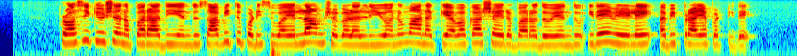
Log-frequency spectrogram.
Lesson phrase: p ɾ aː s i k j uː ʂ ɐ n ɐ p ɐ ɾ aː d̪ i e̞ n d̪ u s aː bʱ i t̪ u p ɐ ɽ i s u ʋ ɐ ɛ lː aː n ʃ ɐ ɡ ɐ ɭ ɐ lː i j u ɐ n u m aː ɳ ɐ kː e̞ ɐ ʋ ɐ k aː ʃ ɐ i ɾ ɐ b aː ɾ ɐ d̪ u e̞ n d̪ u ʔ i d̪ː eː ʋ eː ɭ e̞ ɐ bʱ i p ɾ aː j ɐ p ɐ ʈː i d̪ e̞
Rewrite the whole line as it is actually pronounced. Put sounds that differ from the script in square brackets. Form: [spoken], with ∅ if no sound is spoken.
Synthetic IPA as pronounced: p ɾ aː s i k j uː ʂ ɐ n ɐ p ɐ ɾ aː d̪ i e̞ n d̪ u s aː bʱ i t̪ u p ɐ ɽ i s u ʋ ɐ ɛ lː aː [m] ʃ ɐ ɡ ɐ ɭ ɐ lː i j u ɐ n u m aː [n] ɐ kː e̞ ɐ ʋ ɐ k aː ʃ ɐ i ɾ ɐ b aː ɾ ɐ d̪ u e̞ n d̪ u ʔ i [d̪] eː ʋ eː ɭ e̞ ɐ bʱ i p ɾ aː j ɐ p ɐ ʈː i d̪ e̞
